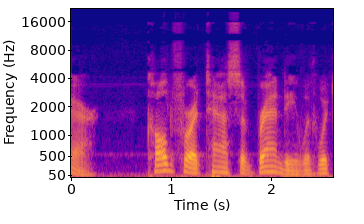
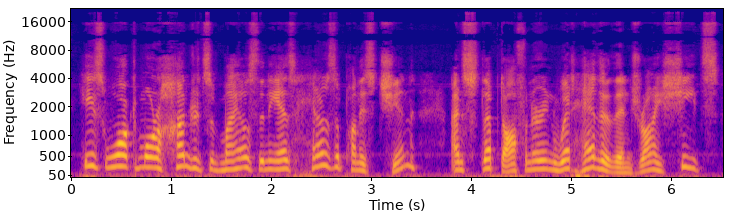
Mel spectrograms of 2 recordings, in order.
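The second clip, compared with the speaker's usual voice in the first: high, loud, indignant rant; furious tirade; 14 semitones higher, 6 dB louder than usual. A narrator's reading. Alan rages at the maid about his comrade's hardships, furious. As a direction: rail at the listener at high pitch. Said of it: "with a kind of fury".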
